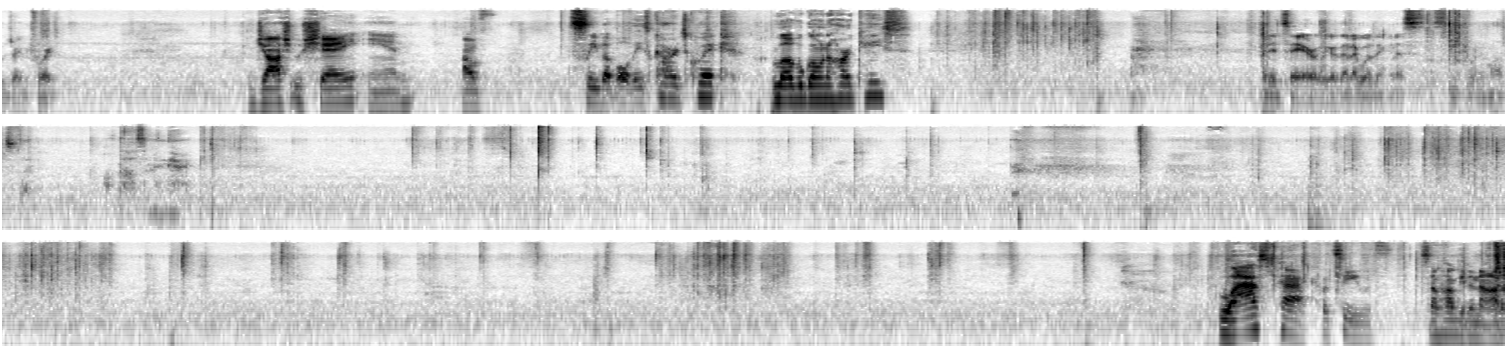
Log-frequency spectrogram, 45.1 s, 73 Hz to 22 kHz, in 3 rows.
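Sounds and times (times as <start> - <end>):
thin plastic crinkling: 9.2 - 15.2, 28.3 - 40.2, 40.8 - 45.0.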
